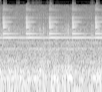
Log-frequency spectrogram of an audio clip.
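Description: A train approaches in American Truck Simulator, a dense steady rumble of rolling rail cars with faint rhythmic clatter, continuous and fairly loud, with no voices.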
